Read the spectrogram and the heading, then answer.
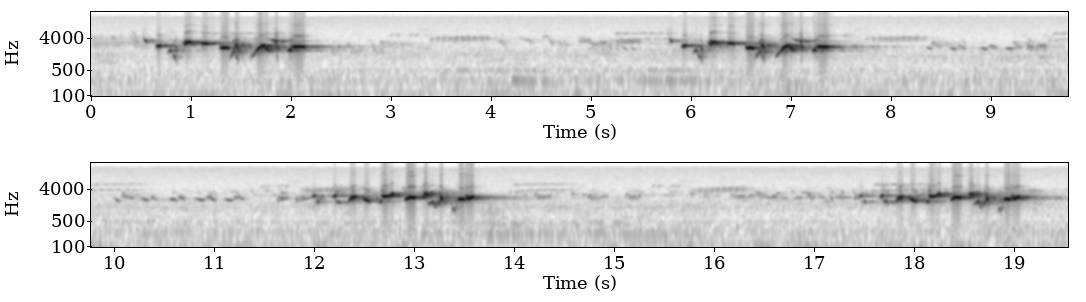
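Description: A male Scott's Oriole sings excitedly at dawn, switching between song patterns: four bright, warbling whistled phrases about every six seconds, clear and fairly loud, with soft chatter between phrases and no talking.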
